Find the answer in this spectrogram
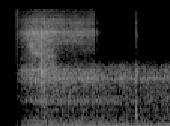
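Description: Car engine idling, heard inside the cabin as a steady low hum, with a short faint click near the end.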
